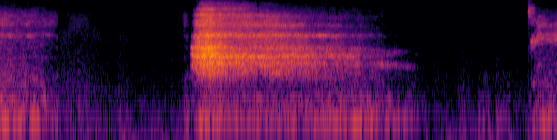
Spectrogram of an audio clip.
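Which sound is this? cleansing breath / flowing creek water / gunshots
cleansing breath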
